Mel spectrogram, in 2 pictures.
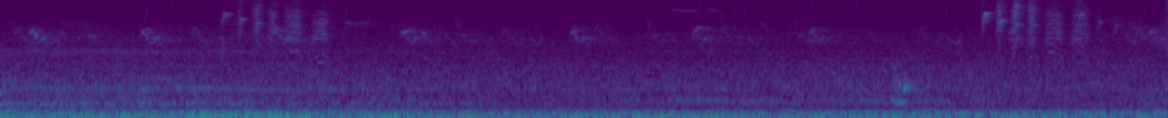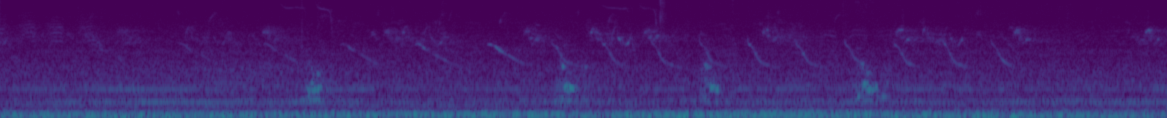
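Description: Birds chirping: scattered short calls, then a run of quick falling whistles from about seven seconds in, with a brief high rattle twice. A low steady rumble and a faint hum run underneath.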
